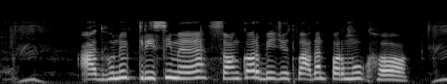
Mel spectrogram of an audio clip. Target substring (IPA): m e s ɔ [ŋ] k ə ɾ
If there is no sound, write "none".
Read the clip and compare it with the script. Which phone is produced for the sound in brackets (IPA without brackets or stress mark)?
ŋ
